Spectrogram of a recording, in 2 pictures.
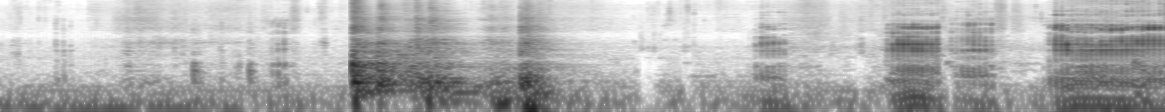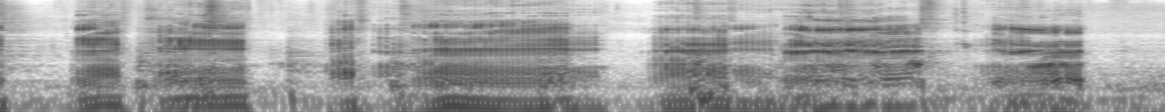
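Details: Hungry farm pigs on a new farm give loud, harsh squeals and squealing grunts in bursts of one to two seconds, separated by short quiet gaps, with low rumbling grunts underneath.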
